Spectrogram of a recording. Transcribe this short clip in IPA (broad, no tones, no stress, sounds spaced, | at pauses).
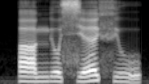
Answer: a mʲ o sʲ ɛ fʲ u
